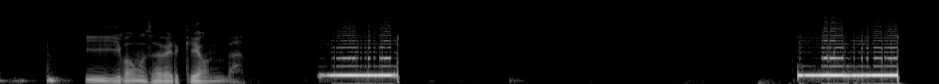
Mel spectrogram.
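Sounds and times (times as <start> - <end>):
speech: 0.9 - 2.5
ringback tone on an outgoing telephone call: 3.2 - 4.0, 8.0 - 9.0.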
